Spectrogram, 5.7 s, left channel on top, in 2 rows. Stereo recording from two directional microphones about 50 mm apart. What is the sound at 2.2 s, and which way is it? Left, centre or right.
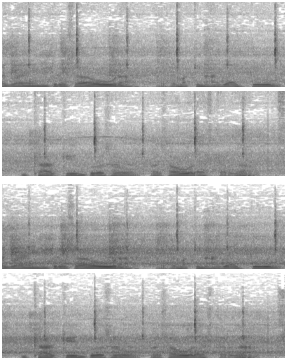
Speech, left.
